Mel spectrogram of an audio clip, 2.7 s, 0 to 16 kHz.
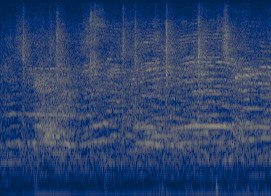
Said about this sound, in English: Nice calm strike from Lara Wharton. Makes it 1-0 Tarmor. The crowd, as if they hadn't already, have found their voice.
